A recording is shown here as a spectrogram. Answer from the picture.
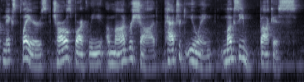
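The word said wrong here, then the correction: Muggsy Bogues: Muggsy Bugs, maybe? – Bugs, yeah. And Sean Bradley.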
